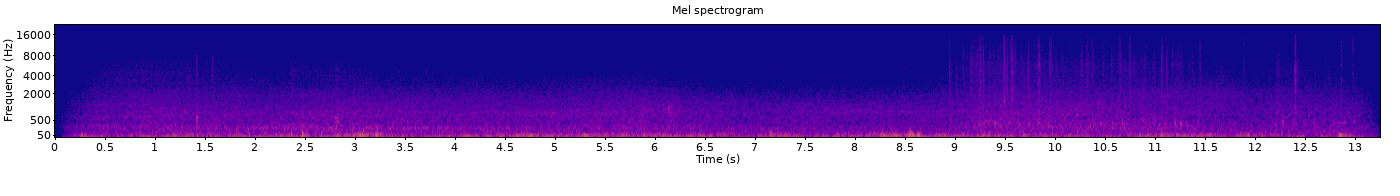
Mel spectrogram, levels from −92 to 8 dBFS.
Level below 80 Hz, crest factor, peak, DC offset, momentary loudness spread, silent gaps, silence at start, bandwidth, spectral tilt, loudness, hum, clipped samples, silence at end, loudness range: -56 dBFS; 20 dB; -34 dBFS; under 0.1%; 8 LU; none; 0.05 s; 16 kHz; -5 dB/octave; -58 LUFS; none; under 0.1%; 0.05 s; 3 LU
